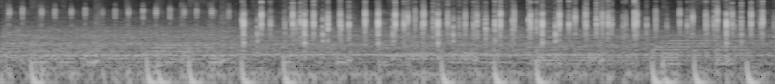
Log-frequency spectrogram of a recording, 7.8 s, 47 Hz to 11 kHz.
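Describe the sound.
Typing on a mechanical keyboard with tactile two-stage SWX 1 Galaxy Pink switches: many crisp, irregular keystroke clacks that grow louder and denser after the first couple of seconds, with no talk.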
